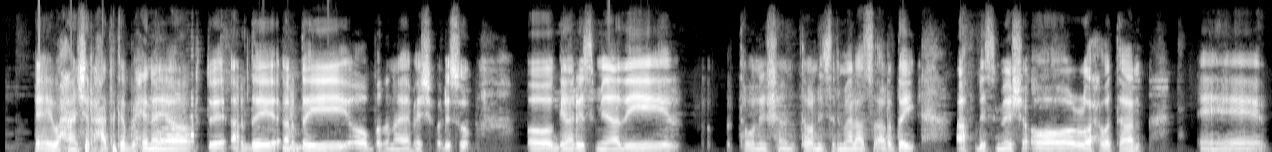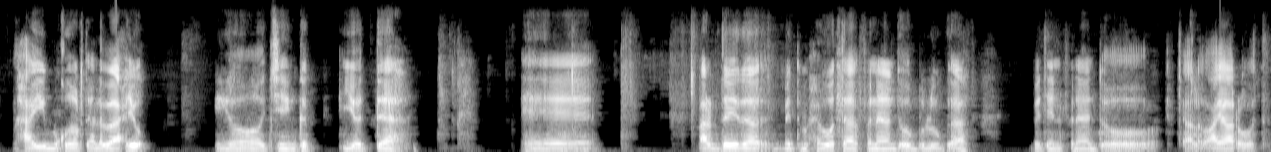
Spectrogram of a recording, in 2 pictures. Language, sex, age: Somali, male, 25-35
